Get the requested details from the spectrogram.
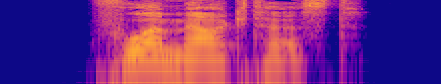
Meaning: inflection of vormerken: 1. second-person singular dependent preterite 2. second-person singular dependent subjunctive II
- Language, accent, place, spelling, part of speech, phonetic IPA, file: German, Germany, Berlin, vormerktest, verb, [ˈfoːɐ̯ˌmɛʁktəst], De-vormerktest.ogg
